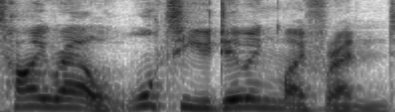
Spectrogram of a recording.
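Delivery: angry, fed-up voice. Reacting to a player leaving for a rival team: angry. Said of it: "I'm so angry".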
